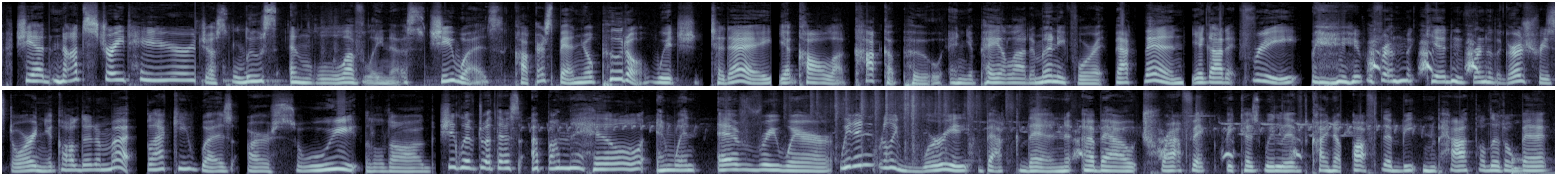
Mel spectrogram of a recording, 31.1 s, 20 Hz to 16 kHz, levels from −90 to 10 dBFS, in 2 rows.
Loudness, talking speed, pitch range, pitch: -19 LUFS, 170 wpm, 180-245 Hz, 200 Hz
